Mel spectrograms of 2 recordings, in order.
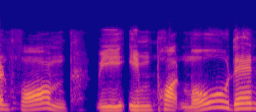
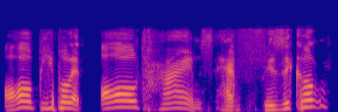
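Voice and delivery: both "all"s in "all people at all times" pitched higher and hit hard; stress on all; 7 semitones higher than usual. Shown as a demonstration. Speaker defining food security for students, stressing "all". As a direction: hammer every "all" home. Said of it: "and I emphasize the word all".

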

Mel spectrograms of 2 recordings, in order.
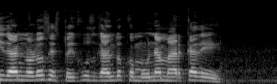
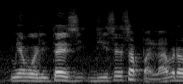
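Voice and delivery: ordinary talk

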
